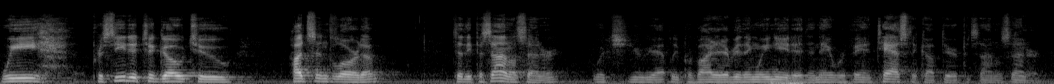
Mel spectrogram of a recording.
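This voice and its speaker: A man at a medium pitch shows big swings in loudness, with audible room echo around him. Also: ordinary pitch variation, fairly quick pace. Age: 60s. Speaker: patient sharing treatment experience. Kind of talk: testimony. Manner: halting.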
